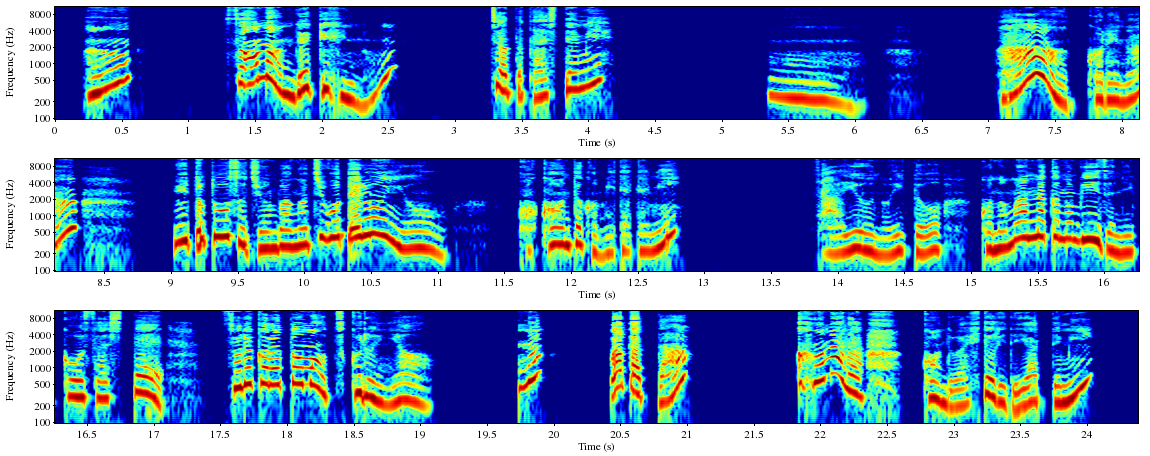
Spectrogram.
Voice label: girl kansai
